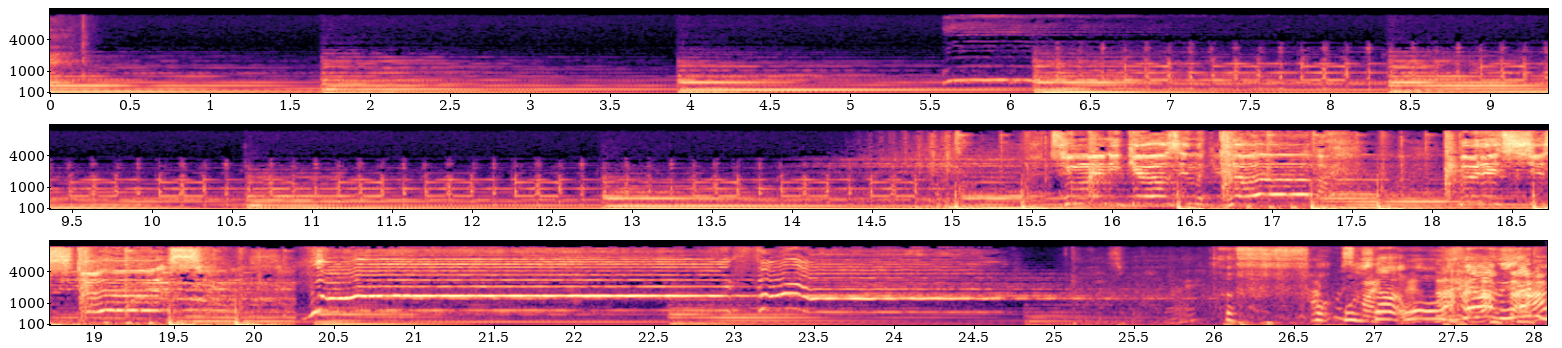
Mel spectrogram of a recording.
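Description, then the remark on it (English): A music track, an unreleased debut single, opens with loud sustained synth chords that change every couple of seconds, then builds midway into a dense, noisy, crashing texture with bright high synth lines over it. “That was …'s track …. Debut single, mate. Not out yet.”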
